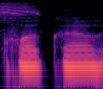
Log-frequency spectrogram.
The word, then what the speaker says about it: Cuoco: Cuoco, yeah.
